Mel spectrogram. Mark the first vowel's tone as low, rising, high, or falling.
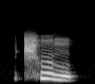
falling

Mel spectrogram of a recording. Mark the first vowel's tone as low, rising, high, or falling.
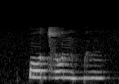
high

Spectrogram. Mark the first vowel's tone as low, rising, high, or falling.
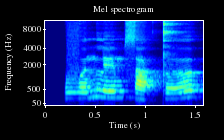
rising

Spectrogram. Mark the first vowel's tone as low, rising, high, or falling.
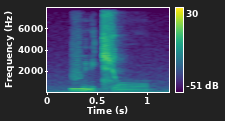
rising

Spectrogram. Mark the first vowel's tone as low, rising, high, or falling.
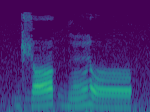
rising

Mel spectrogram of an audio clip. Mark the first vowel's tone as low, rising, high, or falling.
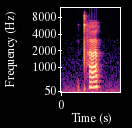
rising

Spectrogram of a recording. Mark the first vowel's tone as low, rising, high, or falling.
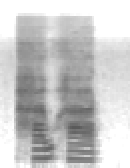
rising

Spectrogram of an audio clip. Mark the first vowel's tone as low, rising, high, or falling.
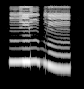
high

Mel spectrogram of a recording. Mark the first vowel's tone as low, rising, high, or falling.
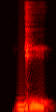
low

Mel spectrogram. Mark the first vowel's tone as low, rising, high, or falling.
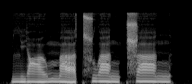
rising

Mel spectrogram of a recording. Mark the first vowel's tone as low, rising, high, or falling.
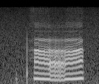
low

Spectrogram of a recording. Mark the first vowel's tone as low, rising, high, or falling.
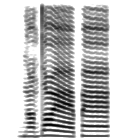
low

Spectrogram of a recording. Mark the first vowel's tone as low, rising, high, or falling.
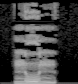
falling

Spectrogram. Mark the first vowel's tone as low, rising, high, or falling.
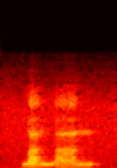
falling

